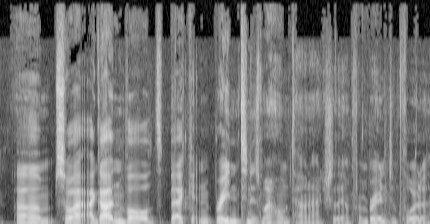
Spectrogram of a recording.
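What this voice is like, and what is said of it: Rough, slightly hoarse voice. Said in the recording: “I did wake up right before this interview, so I'm sorry if my voice is a little rough. I keep having to clear it.”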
